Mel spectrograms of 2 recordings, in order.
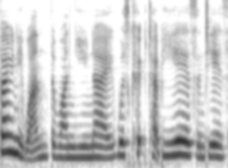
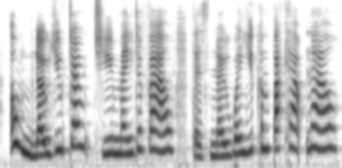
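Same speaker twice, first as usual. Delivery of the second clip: pin him to his promise; ugly sister's voice; 8 semitones higher, 6 dB louder than usual. Acted. Ugly sister refusing to let the prince go, high and bossy.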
